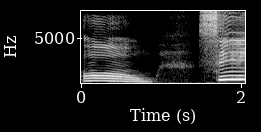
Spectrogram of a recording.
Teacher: a sílaba mais forte da palavra oncinhas é o si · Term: paroxítona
